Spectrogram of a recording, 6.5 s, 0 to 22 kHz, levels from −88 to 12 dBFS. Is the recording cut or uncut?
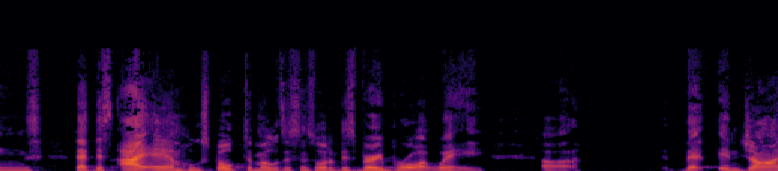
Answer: uncut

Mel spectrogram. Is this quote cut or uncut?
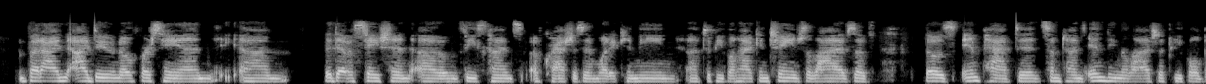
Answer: cut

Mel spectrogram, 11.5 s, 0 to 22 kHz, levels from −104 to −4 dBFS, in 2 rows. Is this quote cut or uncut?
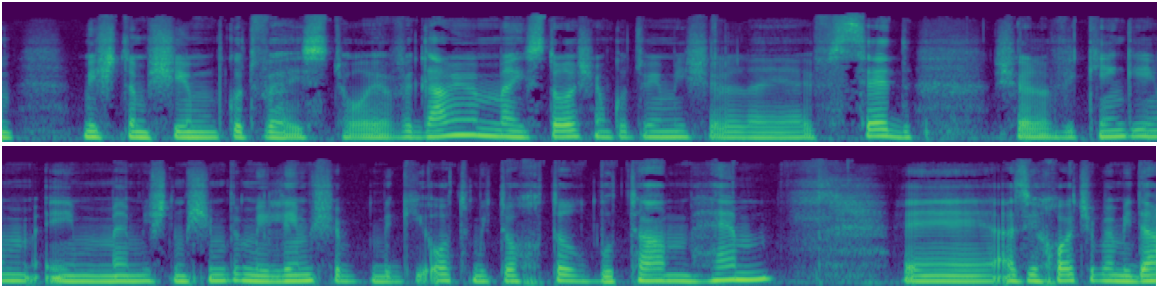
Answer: uncut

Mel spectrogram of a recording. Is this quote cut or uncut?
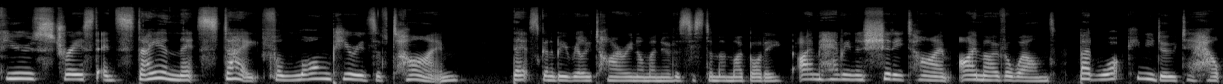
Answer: cut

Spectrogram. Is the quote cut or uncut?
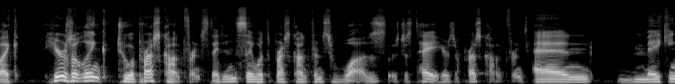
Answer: cut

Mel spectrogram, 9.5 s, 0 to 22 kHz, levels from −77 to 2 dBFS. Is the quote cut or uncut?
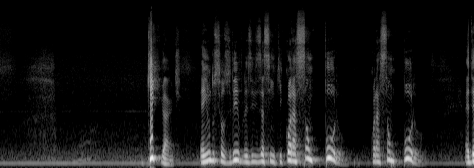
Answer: uncut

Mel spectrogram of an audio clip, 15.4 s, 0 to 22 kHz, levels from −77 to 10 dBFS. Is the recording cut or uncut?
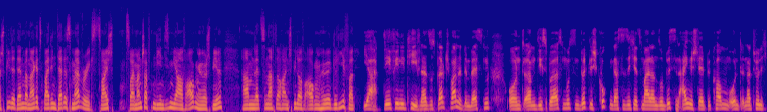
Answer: cut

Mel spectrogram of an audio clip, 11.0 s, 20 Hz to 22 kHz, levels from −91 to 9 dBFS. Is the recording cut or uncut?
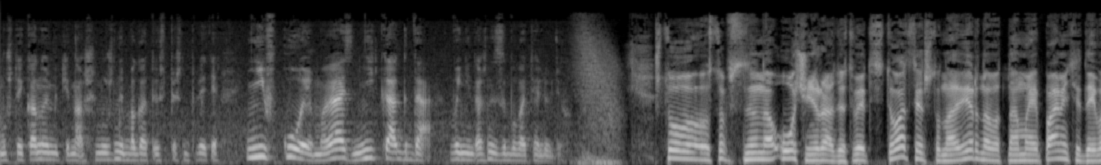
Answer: cut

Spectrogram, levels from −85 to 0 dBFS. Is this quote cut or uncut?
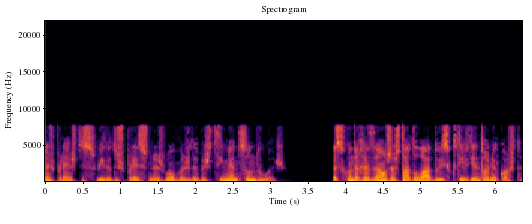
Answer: cut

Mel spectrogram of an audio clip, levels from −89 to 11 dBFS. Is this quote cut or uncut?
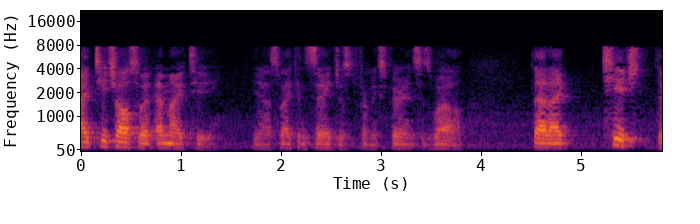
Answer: uncut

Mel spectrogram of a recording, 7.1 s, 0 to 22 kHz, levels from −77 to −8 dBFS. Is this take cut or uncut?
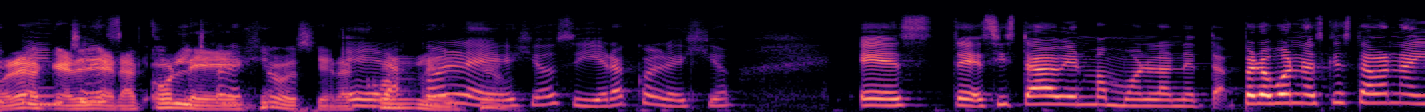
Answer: uncut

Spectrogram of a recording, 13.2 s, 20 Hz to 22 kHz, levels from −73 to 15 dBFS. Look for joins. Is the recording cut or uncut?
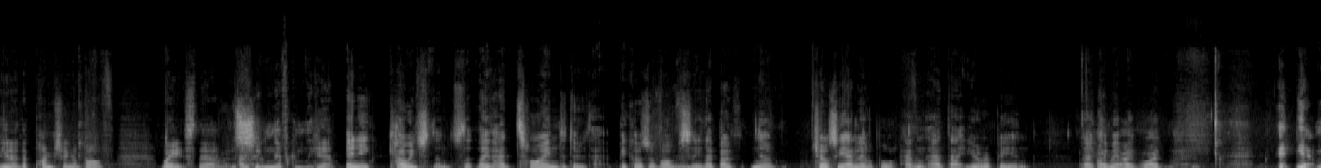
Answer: uncut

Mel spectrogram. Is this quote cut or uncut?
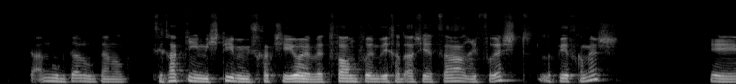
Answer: cut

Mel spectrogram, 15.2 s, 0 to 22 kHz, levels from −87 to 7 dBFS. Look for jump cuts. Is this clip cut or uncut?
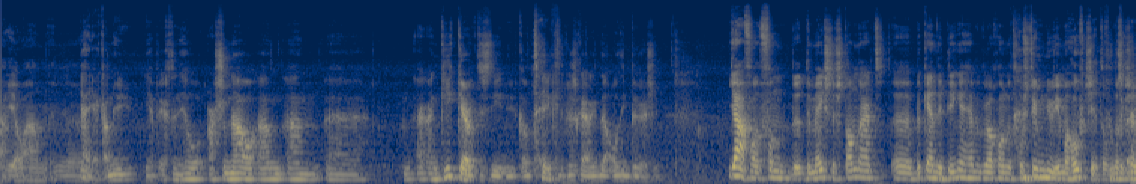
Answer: uncut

